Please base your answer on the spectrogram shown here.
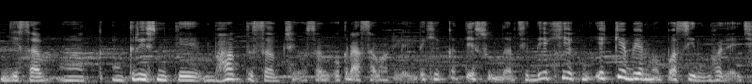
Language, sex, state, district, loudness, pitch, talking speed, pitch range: Maithili, female, Bihar, Begusarai, -19 LUFS, 220 Hz, 205 wpm, 185-255 Hz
